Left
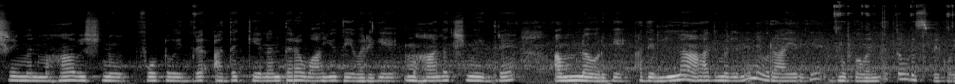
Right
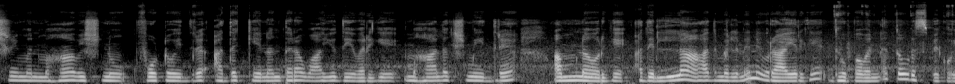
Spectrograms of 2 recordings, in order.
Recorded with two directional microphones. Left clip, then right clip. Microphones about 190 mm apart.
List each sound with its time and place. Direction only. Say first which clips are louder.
0.0 s a woman's voice: right 5 dB; 30° right (ahead or behind)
